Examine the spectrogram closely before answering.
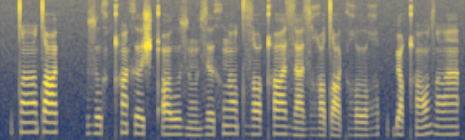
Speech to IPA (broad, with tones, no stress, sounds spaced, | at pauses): tˤ ãː˦ tˤ ə˦ | z o˧ x qʰ ə̃˦ x əː˧ ʃ qʼ oː˧ z õ˨ z ə˧ x õː˦ tˤ zˤ y˧ qʰ a˦ z a˨ z ʁ u˨ tˤ əː˨ k ʁ o˧ ʁ | ɓ ʏ˨ qʰ õ˨˦ zˤ ã˦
